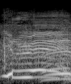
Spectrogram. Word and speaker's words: Ruet: Et c'est Fanny Ruet. Bonjour, C'est Fanny Rouette. Ah, Rouette. Rouette. Ouais, C'est quoi? C'est Rué? Oui, non, c'est Rué. Ruet.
